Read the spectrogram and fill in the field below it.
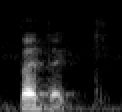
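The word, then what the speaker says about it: Bardock: Et oui, ça se prononce pas Bardoc mais Badaak.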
